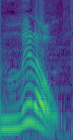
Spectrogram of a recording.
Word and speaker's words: little: T T 字母呢，这个浊化成了的的发音。类似的还有这个 better，letter 等等。他在唱的时候，这首歌的节奏是 just a little change。这个 just a little 进行了重读 just a little change 是这样一个节奏。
